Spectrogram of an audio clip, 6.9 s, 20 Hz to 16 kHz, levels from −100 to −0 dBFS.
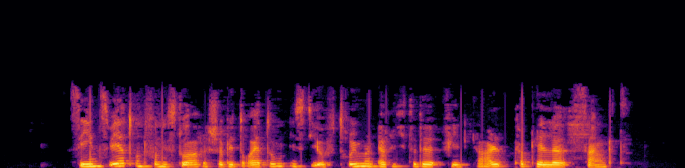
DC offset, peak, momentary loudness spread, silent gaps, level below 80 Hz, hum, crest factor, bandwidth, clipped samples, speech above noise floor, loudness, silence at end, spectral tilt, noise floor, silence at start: under 0.1%; -2 dBFS; 8 LU; none; -56 dBFS; none; 16 dB; 7.8 kHz; under 0.1%; 66 dB; -18 LUFS; 0.8 s; -6 dB/octave; -83 dBFS; 0.8 s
